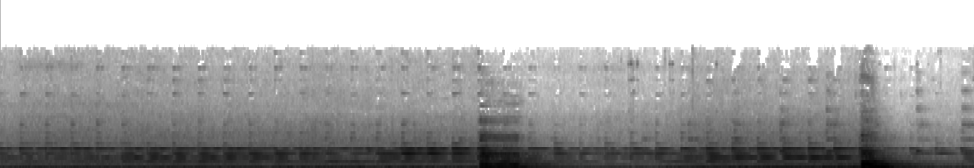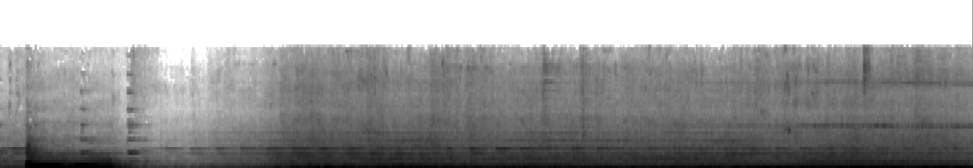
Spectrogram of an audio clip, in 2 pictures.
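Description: Railroad crossing's electronic bells ring steadily while an Amtrak California train sounds its horn three times, the last blast the longest. From about two-thirds in, the train rumbles steadily through the crossing.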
